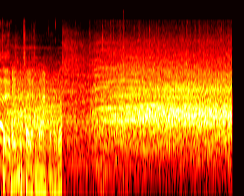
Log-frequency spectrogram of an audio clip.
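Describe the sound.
A voice is heard briefly, then a loud, dense wash of audience cheering and applause takes over and holds steady for several seconds before cutting off abruptly.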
